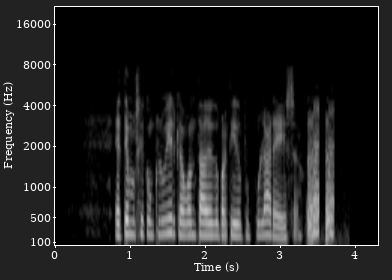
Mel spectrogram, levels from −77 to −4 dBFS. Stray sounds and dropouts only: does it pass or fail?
fail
